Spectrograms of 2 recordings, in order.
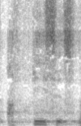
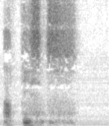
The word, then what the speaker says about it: aphesis: So in whom we have forgiveness, the word forgiveness is aphesis. Never forget. Aphesis. So when he forgave us, the word is what? It is spelled A-P-H-E-S-I-S. Aphesis.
